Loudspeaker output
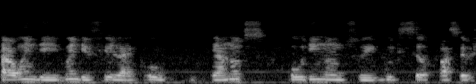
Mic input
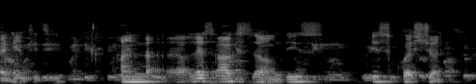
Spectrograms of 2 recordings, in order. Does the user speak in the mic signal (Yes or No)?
Yes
